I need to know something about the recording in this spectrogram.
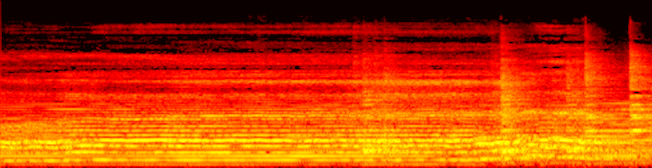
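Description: Sikh kirtan: harmoniums holding long steady chords under a sustained sung note, in a chant-like drone. About five seconds in, the notes shift and waver as the melody moves on.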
